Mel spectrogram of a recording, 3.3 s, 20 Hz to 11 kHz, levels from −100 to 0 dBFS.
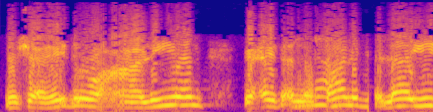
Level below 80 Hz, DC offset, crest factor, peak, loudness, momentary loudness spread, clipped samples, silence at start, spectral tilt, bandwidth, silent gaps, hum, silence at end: -44 dBFS; under 0.1%; 8 dB; 0 dBFS; -8 LUFS; 3 LU; under 0.1%; 0.05 s; -5.5 dB/octave; 9.8 kHz; none; none; 0 s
